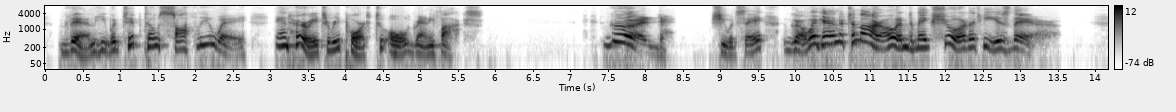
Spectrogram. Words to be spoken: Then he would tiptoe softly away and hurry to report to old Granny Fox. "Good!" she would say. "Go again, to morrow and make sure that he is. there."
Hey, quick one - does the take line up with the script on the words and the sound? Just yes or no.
yes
